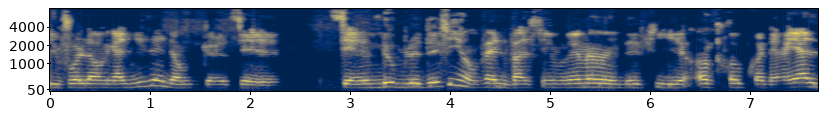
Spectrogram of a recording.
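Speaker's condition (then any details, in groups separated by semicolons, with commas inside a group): Dystonia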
